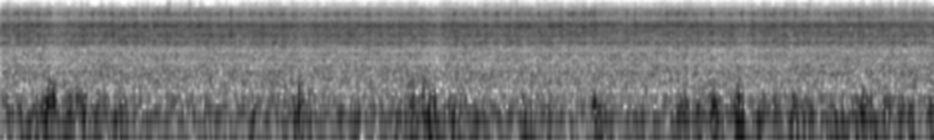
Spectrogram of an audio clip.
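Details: Air conditioning weird noise: steady idle hum broken by irregular knocks and bumps every second or two; cause not pinned down.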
